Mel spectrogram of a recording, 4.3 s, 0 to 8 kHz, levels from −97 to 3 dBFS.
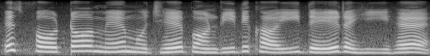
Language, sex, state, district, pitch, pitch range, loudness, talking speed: Hindi, female, Madhya Pradesh, Katni, 230 Hz, 205-245 Hz, -14 LUFS, 125 wpm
